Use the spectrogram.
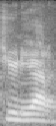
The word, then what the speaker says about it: Juniata: I mean, pretty sure everyone here knows it's pronounced Juniata, right?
